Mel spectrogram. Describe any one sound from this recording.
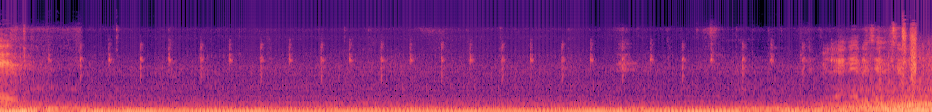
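A turn signal ticks steadily inside the car.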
